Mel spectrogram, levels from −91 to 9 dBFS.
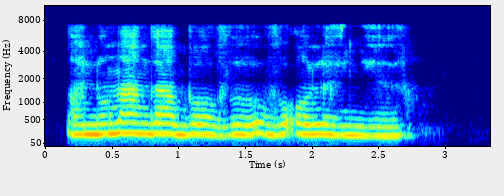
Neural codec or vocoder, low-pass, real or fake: codec, 16 kHz, 4.8 kbps, FACodec; 7.2 kHz; fake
